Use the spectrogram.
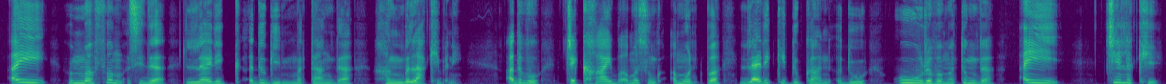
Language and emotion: Manipuri, disgusted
